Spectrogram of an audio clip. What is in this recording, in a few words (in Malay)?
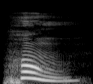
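"hong", Malay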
